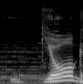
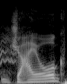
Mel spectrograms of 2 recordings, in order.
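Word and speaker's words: Gyorg: Well, thing is, as a child, I pronounced it Jyorg, but like, it's... As someone who speaks Japanese... Unfortunately, I can confirm it is Georg, so...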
